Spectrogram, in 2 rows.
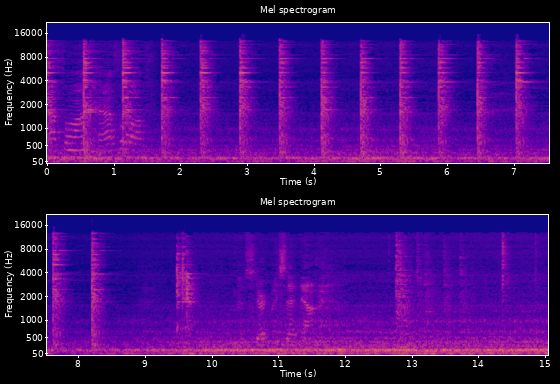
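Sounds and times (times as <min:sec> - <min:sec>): hammer striking steel on anvil: 0:00.0 - 0:08.6, 0:09.5 - 0:09.9.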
